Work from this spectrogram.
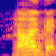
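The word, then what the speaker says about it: नग: Like naga, you have long a, naga, and naga is short a.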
